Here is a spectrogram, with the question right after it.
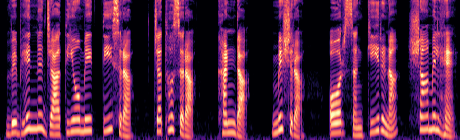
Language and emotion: Hindi, neutral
